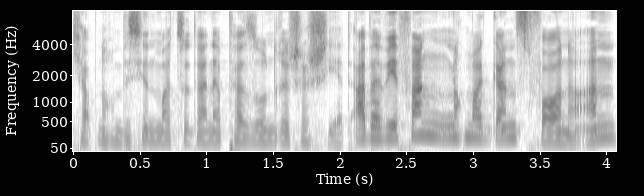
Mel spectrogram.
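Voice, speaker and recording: A woman speaks with a very deep, low pitch. She keeps a fairly quick pace and ordinary pitch variation. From Schleswig-Holstein, northern Germany. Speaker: podcast host, academic. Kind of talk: interview conversation.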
